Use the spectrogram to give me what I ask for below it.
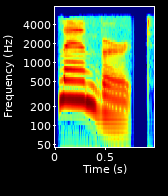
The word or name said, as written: lambert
